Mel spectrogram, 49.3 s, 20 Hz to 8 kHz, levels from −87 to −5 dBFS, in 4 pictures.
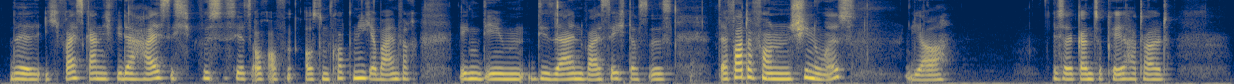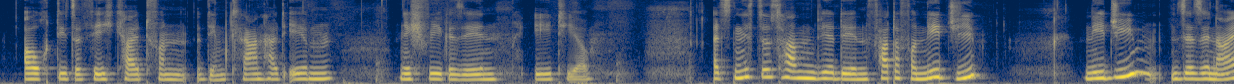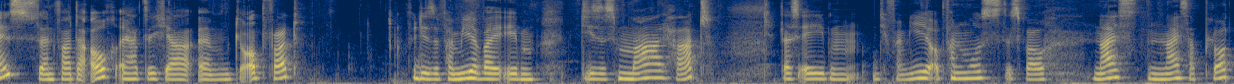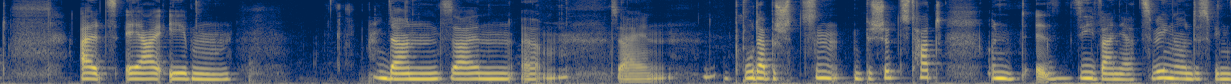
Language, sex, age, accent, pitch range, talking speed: German, female, 20-39, German, 195-230 Hz, 135 wpm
